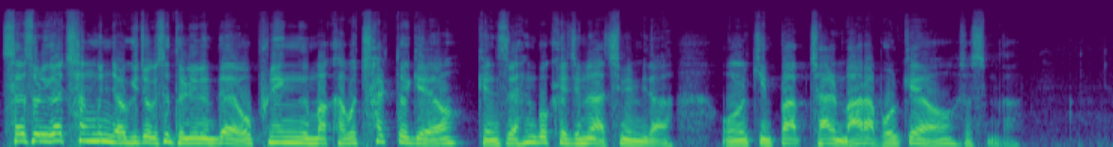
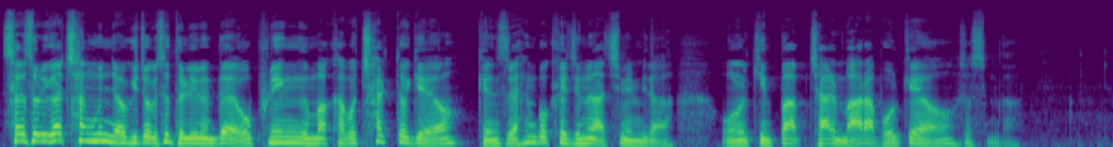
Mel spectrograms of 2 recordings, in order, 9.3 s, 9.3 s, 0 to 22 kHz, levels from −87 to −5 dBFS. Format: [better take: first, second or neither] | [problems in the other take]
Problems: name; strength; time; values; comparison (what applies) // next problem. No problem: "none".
second | distortion; slight; 10 dB below the speech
